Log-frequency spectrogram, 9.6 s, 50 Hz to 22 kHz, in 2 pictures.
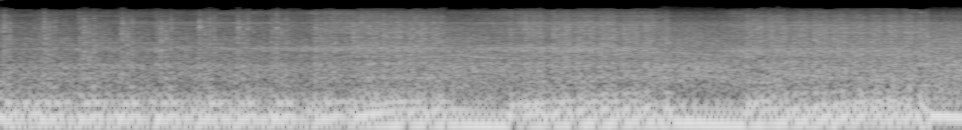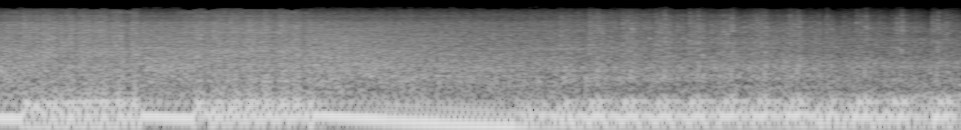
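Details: Barn-find VW Beetle that sat 30 to 40 years in a field, started after wiring fix and fitting the petrol pipe: deep, steady flat-four burble at even idle without misses, running cleanly on its own.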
